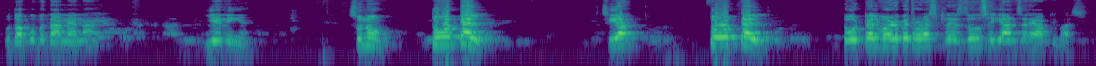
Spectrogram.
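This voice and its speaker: A man's voice: sits high, very animated, normal speed, creaky, pauses often, recorded from a distance. A man teaching accounts to a class of students, quizzing them, repeating key words and sending off those who answer right.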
